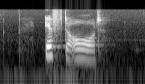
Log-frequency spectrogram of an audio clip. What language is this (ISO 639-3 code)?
dan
